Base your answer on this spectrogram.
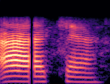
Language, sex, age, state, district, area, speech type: Bengali, female, 60+, West Bengal, Dakshin Dinajpur, rural, conversation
